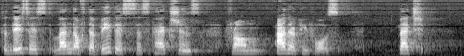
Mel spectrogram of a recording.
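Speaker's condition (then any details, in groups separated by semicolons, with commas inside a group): No condition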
